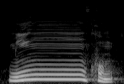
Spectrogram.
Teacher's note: ихфа в размере 2 огласовок, назализацию удерживаем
